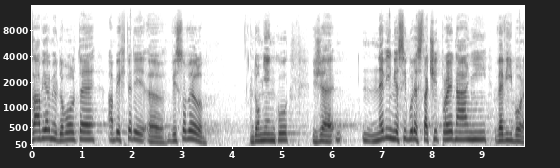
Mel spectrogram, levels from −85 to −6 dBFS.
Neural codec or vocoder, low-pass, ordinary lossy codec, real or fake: none; 14.4 kHz; AAC, 96 kbps; real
